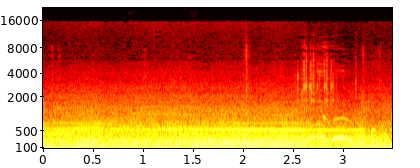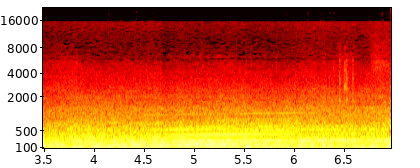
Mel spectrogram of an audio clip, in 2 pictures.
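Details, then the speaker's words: Peugeot 206 after replacing sway bar link, coilover and top mount with new bearing to cure clunking over bumps: steady road rumble while driving, no clunks or knocks; suspension quiet, everything seems good now. "everything seems pretty good for now i don't hear any noises"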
